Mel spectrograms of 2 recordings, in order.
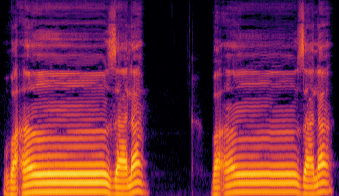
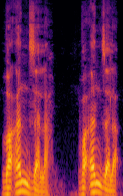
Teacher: جی اب آپ میرے ساتھ مل کر اس کو پڑھیے گا. نون کی آواز واضح نہ ہو، بلکہ کیا ہے کہ نون کی آواز مخرج میں اپنے چھپی ہوئی ادا ہو رہی ہو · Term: اخفا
